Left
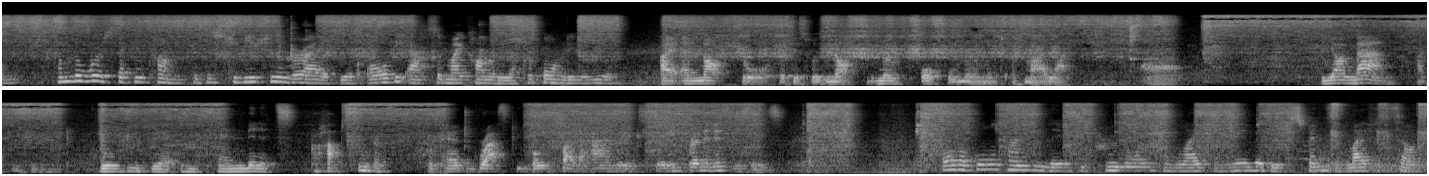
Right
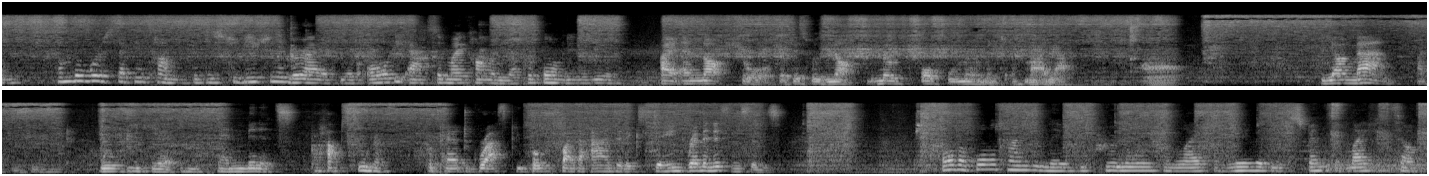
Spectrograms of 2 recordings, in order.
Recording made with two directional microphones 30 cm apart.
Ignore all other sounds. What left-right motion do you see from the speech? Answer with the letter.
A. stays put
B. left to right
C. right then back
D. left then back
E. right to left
C.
